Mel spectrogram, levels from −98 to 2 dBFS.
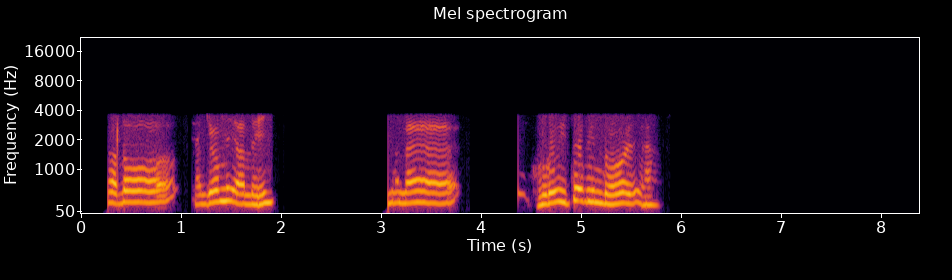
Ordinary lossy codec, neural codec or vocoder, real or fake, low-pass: none; vocoder, 44.1 kHz, 128 mel bands every 256 samples, BigVGAN v2; fake; 3.6 kHz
